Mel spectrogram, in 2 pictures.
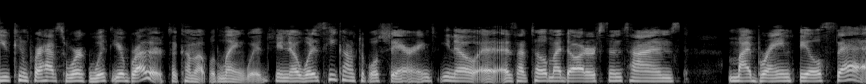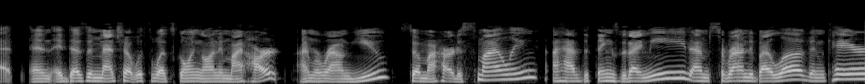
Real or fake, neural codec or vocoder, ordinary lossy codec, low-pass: real; none; MP3, 32 kbps; 7.2 kHz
